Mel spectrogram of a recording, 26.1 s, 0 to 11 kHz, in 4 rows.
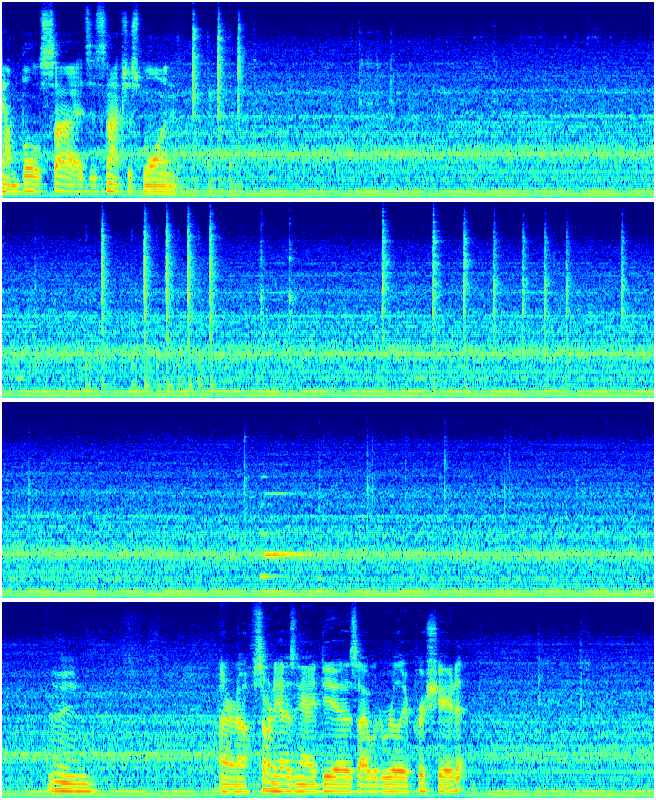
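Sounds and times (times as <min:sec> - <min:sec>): printer bed clicking and knocking: 0:01.9 - 0:02.5
low hum: 0:15.5 - 0:16.6.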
